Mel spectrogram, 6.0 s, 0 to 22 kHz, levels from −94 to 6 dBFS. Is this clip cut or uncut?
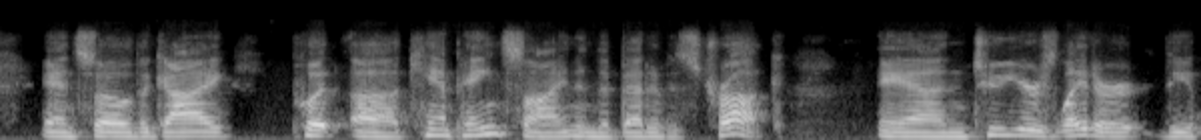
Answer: uncut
